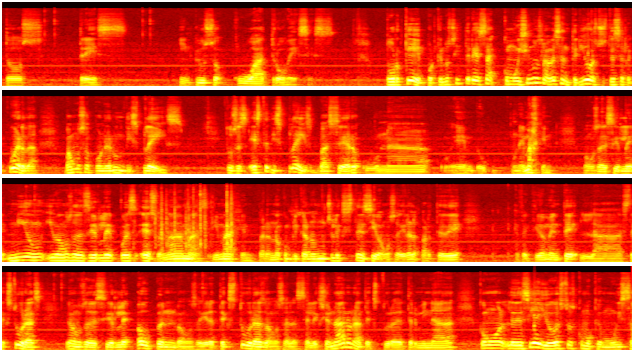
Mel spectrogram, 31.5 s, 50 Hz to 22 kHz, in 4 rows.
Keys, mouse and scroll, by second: 0.5-2.0 drag, 2.9-6.0 drag, 7.3 click, 9.6 click, 11.6-12.3 scroll down 4, 15.2 click, 16.0 click, 17.7 shift+i, 18.0 shift+g, 18.1 shift+e, 18.2 shift+n, 18.6 shift+Return, 20.2 click, 24.2 click, 26.0 click, 26.6-26.9 scroll down 1, 27.6-28.2 scroll down 1, 29.0-31.1 scroll up 2.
